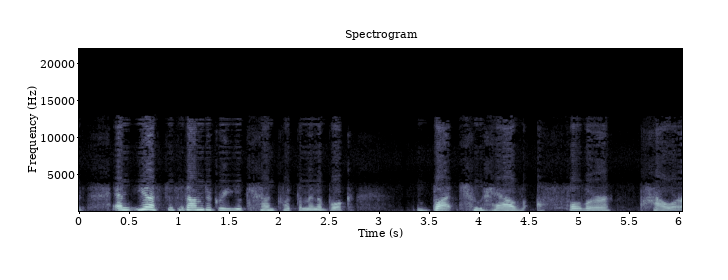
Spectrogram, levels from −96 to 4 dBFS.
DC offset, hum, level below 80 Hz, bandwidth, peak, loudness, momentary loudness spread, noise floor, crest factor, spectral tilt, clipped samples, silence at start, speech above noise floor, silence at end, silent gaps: under 0.1%; none; -68 dBFS; 13 kHz; -8 dBFS; -28 LUFS; 14 LU; -65 dBFS; 20 dB; -7 dB/octave; under 0.1%; 0.2 s; 38 dB; 0 s; none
